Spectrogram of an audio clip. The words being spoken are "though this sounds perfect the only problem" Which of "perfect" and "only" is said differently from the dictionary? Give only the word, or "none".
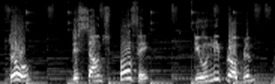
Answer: none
